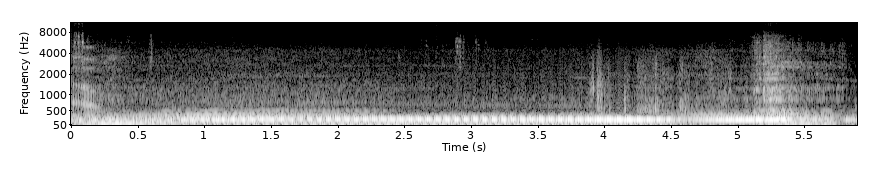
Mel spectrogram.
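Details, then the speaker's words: Saab 9-2X (WRX-based) started for the last time before teardown, exhaust removed; raw, blatty note with low throbbing drone swelling on light revs — loud because no exhaust fitted. "And sorry neighbors, this is going to be pretty loud cuz the exhaust is gone. I'm actually interested to hear what this sounds like."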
